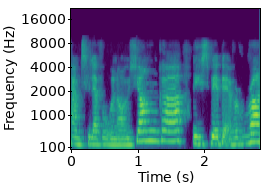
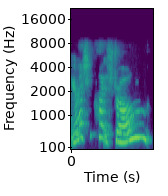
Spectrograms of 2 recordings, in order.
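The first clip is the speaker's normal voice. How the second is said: high, lilting praise that sounds condescending; unintentionally patronizing; 10 semitones higher than usual. Retold or imitated. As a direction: mimic a coach's compliment so it comes out patronizing. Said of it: "didn't say it in a patronizing way".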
